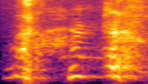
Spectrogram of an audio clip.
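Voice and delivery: sudden hard cough; coughing fit. Real, not acted. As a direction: cough as if something went down wrong. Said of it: "I am choking".

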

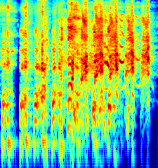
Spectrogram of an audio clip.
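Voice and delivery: a big, high, loud burst of laughter; hearty laugh. Real, not acted. Host cracking up at the guest's roof joke, loud high laugh.

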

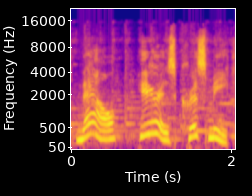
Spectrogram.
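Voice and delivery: normal talking voice

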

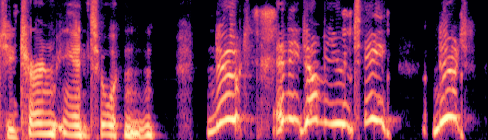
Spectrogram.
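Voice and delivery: hammed-up British accent, leaping high; very high-pitched, badly faked British peasant; bad Terry Jones. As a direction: attempt a silly, squawked British accent. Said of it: "I don't do a good Terry Jones accent".

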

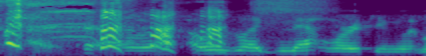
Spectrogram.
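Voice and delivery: laughing through the words; giggling as the story tumbles out. Real, not acted. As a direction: bursts of high laughter mid-sentence. Laughing while telling the story.

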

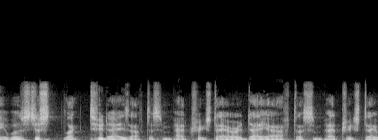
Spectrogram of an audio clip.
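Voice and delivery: ordinary talk, nothing marked

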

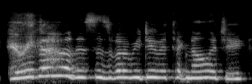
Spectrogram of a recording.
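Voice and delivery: high, bright mock announcement of the tech routine; a playful high put-on voice; mock excited voice. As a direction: squeal it like a giddy tech demo. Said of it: "And it's like".

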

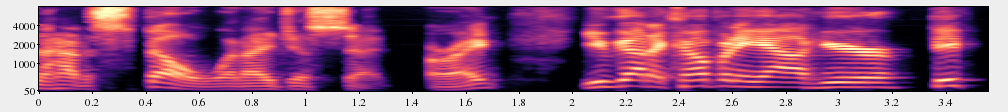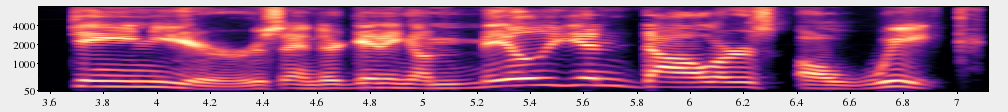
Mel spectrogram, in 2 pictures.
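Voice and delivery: pushy live radio ad; ad read. Acted. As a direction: sell it hard like a pitchman.

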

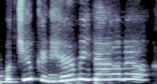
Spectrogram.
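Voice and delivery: high, rising disbelief; incredulous question. Retold or imitated. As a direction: ask it high, still stuck on the news. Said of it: "And I'm still on".

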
